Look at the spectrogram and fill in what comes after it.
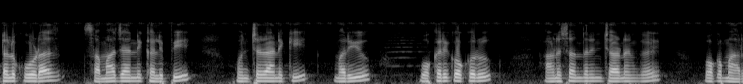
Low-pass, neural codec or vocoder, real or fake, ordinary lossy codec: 7.2 kHz; none; real; none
